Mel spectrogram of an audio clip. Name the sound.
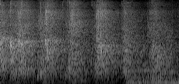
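applause in a classroom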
